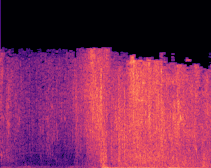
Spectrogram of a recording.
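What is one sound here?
A lightning bolt crackles and booms.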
